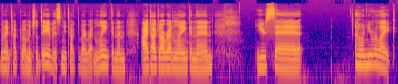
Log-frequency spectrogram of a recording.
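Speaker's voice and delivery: ordinary delivery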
